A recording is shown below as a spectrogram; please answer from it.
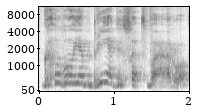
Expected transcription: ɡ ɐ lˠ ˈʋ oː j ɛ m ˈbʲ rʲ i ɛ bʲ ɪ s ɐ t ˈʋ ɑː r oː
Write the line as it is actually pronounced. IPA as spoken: ɡ ɐ lˠ ˈʋ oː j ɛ m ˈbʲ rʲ i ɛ dʲ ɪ s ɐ t ˈʋ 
